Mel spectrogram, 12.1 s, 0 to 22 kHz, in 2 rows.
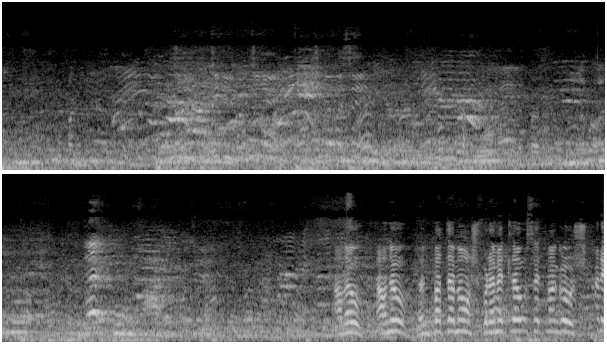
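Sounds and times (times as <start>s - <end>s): crowd chatter in sports hall: 0.0s - 12.0s.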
